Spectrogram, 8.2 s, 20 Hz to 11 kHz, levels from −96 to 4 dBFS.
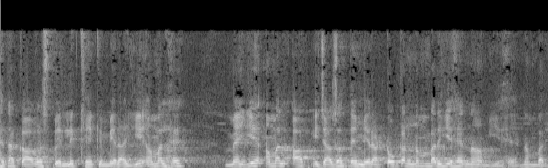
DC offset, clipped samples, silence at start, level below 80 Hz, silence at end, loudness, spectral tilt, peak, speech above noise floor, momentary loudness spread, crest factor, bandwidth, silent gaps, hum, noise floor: under 0.1%; under 0.1%; 0 s; -52 dBFS; 0 s; -17 LUFS; -6 dB/octave; -4 dBFS; 23 dB; 7 LU; 12 dB; 9.4 kHz; none; none; -39 dBFS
